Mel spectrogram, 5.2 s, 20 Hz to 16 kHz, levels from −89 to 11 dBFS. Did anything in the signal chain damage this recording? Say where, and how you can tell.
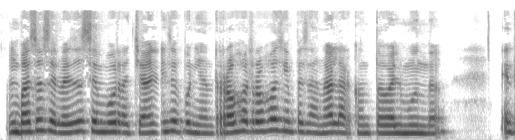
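No, nothing in this speech recording stood out on listening as damage from any stage of the signal chain.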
